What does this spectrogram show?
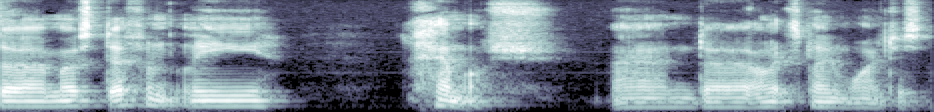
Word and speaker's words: Chemosh: and destruction um hos I'm sure some people probably pronounce this chos um but considering that's kind of a Semitic um or has Semitic um Origins I'm going to rather go with the pronun pronunciation if I can even say that word of hos but anyway so I'm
